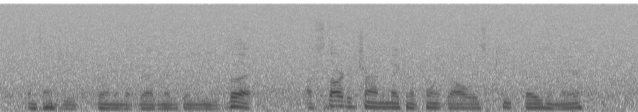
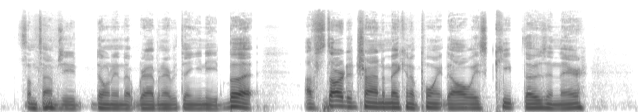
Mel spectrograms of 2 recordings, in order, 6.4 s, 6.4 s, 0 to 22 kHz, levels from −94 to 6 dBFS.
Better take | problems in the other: second | hiss; loud; throughout; 2 dB below the speech

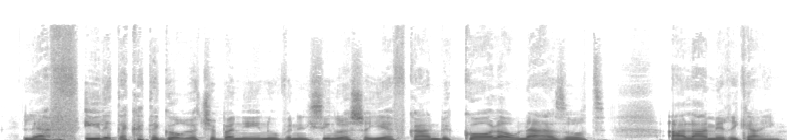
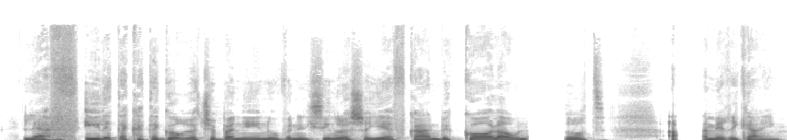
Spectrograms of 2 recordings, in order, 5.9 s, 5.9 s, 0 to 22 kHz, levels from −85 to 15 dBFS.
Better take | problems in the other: first | audio cutting out; at 4 s and at 5 s

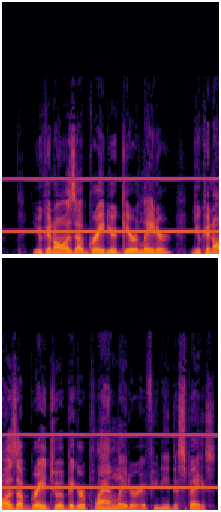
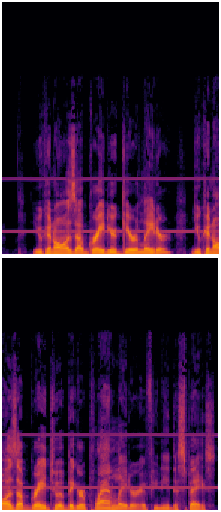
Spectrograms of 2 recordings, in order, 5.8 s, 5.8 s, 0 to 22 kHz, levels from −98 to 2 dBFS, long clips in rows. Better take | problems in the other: second | high-pitched whine; loud; throughout; 2 kHz, 6 dB below the speech; faint in the second

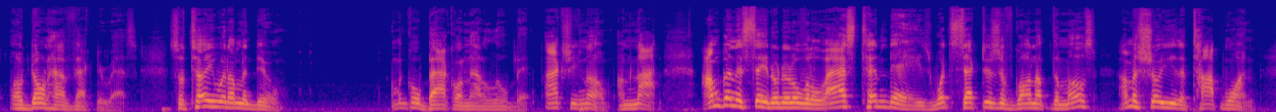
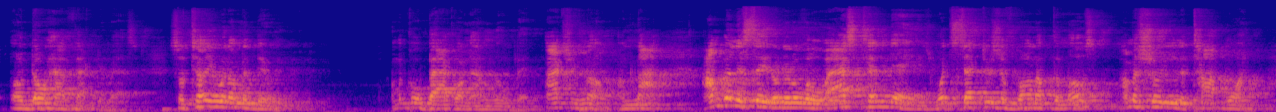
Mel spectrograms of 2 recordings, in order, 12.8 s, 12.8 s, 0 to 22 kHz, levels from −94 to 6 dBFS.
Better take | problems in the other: first | room echo; noticeable; dies away in 1.2 s // off-mic speech; somewhat distant

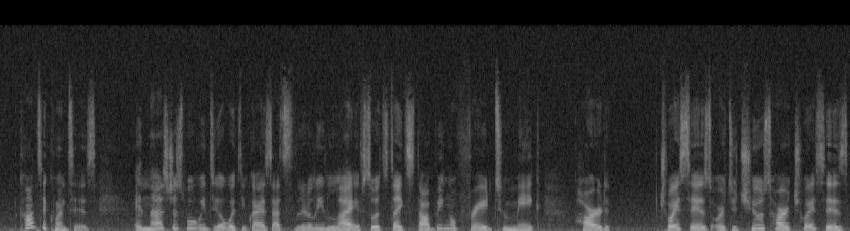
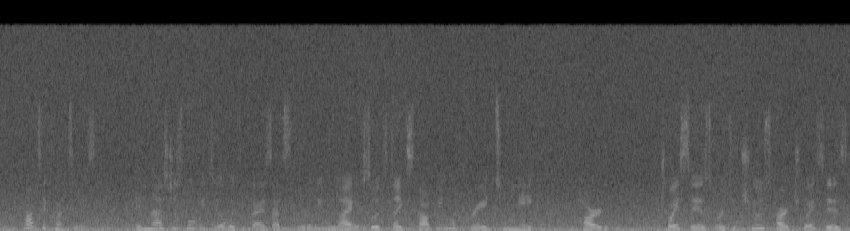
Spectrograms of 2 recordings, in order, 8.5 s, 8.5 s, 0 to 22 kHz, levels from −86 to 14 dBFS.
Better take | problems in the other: first | hiss; loud; throughout; 1 dB below the speech; faint in the first

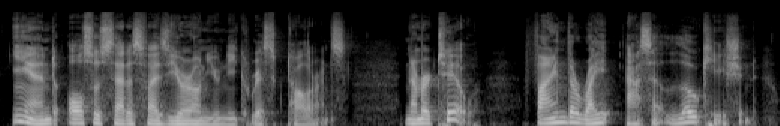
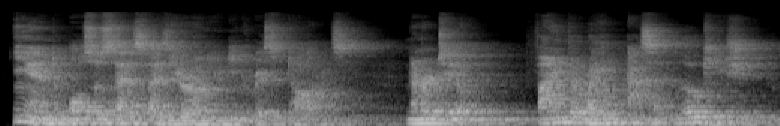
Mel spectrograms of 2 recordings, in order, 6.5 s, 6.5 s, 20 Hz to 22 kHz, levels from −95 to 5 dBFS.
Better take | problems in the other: first | off-mic speech; far // room echo; noticeable; dies away in 1.3 s

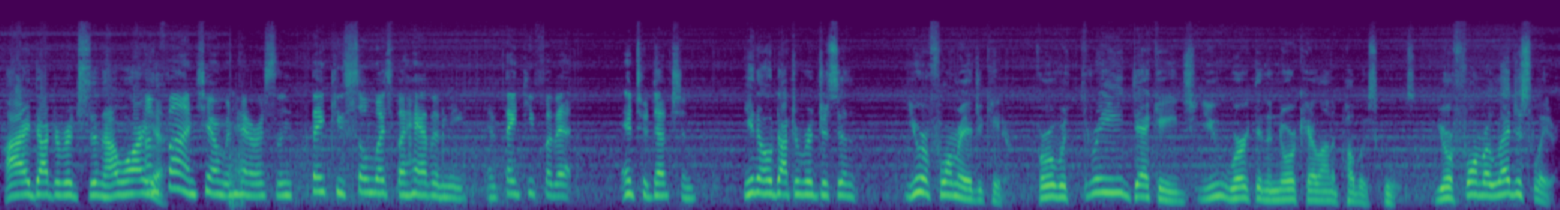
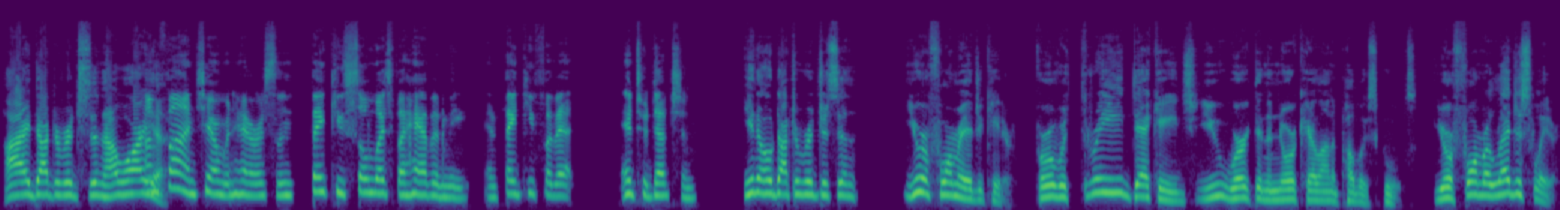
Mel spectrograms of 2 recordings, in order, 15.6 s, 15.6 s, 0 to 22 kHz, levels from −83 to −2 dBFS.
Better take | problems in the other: second | hiss; noticeable; throughout; 20 dB below the speech

